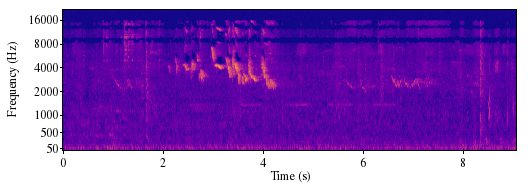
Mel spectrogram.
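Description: A songbird singing a quick run of high, sliding chirps about two to four seconds in, then a few fainter chirps, over a faint low outdoor rumble.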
